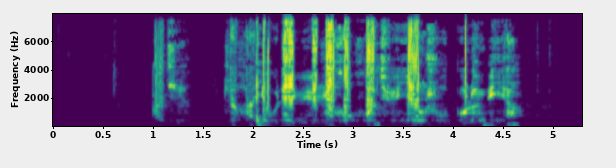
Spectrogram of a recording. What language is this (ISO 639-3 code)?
zho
